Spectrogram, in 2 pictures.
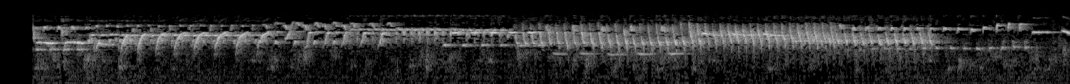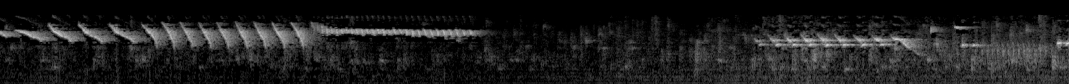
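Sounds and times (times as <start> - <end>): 
champion canary singing with rattling trills and whistled rolls: 0.3 - 17.2, 17.8 - 21.3.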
